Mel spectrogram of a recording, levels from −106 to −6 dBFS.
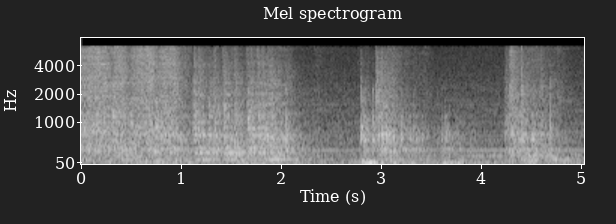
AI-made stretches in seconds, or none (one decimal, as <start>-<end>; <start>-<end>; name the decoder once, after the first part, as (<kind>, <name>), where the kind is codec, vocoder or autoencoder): none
